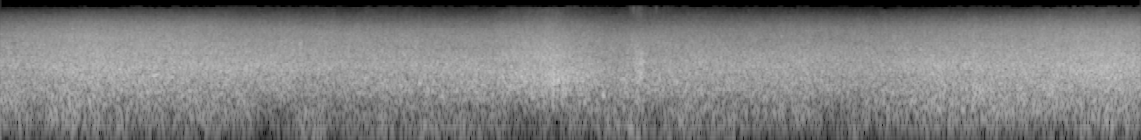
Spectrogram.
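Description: Broad steady wash of surf rolling onto Ardmore Hollywood Beach on Chicago's lakefront, a continuous hissing roar with a slight swell in the middle, no voices.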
